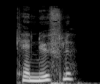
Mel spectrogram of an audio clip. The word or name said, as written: kanøfle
